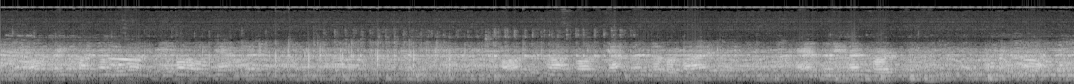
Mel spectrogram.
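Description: Indistinct voices of people talking over steady background noise.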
